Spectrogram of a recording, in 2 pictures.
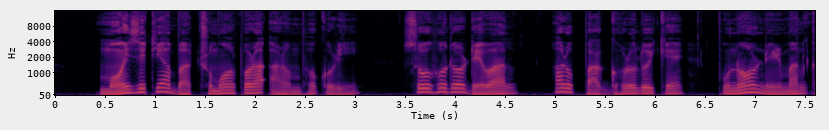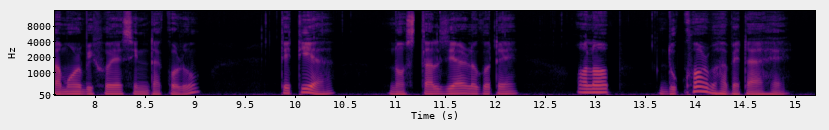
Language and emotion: Assamese, sad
